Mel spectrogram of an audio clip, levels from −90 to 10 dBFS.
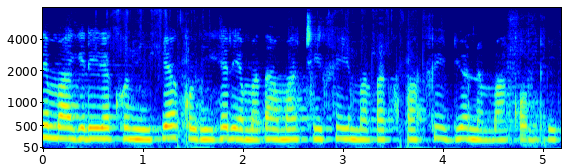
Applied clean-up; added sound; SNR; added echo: neural separator model SepFormer DNS4.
